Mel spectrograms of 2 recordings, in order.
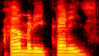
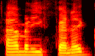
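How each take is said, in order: First: Said in the usual way. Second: Pfennigs said the German way, fay-nik. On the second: Shown as a demonstration. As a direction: pfennigs with German vowels and a hard k ending.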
